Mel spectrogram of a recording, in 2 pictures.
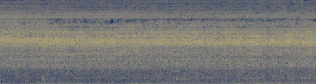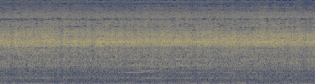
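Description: Thick ragi dosa batter cooks on a hot griddle pan, producing a continuous loud, even hiss and sizzle that holds steady the whole time. No voices are heard over it.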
